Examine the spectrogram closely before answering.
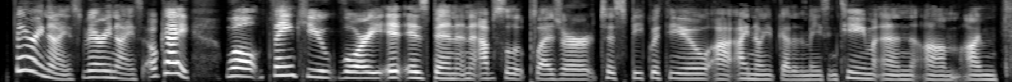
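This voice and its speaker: A woman speaks at a fairly slow pace in a plain, everyday voice, her medium pitch sounding dry and close with no echo against a quiet background. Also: lively intonation, hardly any pauses. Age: 50s. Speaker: podcast host. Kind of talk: casual interview chat.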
